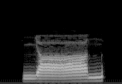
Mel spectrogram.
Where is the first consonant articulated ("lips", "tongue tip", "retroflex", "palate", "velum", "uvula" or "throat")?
palate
